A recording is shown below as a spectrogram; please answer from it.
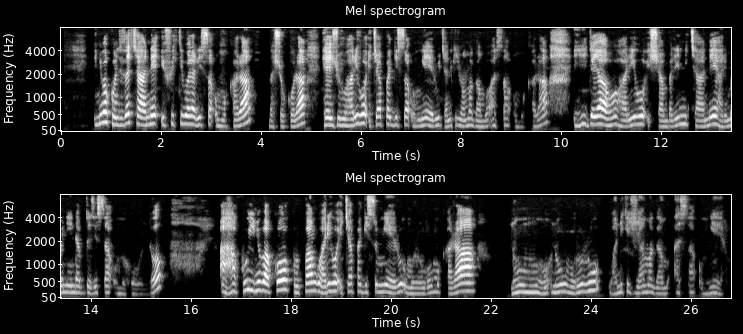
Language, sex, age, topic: Kinyarwanda, female, 18-24, government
